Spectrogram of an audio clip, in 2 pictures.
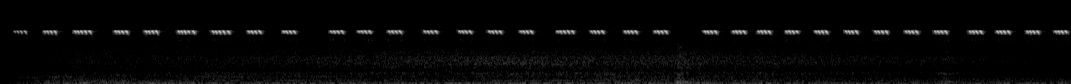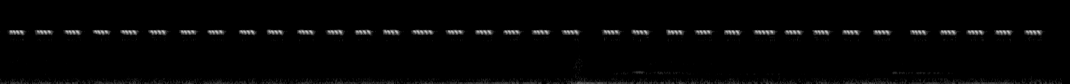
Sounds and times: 0.2s prototypical cricket sound 21.2s

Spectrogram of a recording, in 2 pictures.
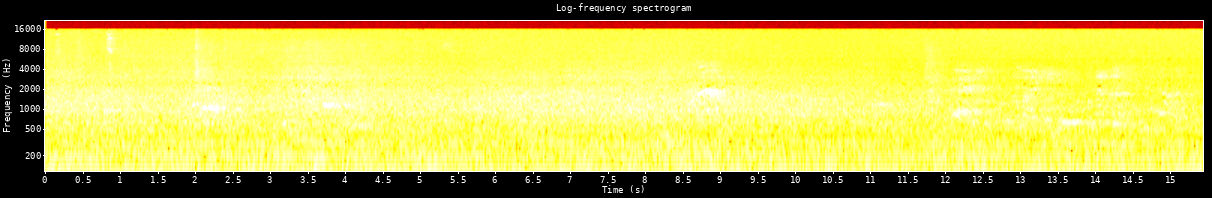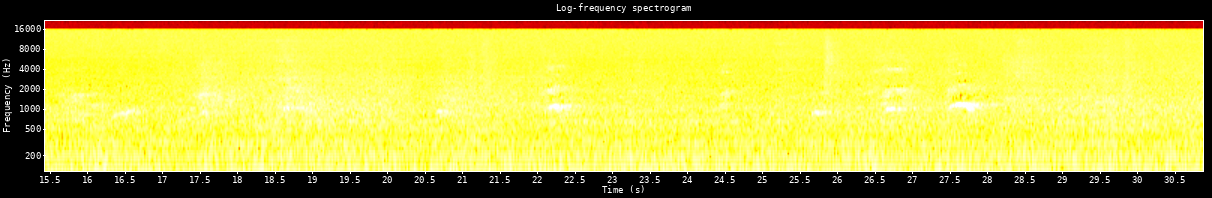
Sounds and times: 0.0s moderate, yet constant traffic 30.8s

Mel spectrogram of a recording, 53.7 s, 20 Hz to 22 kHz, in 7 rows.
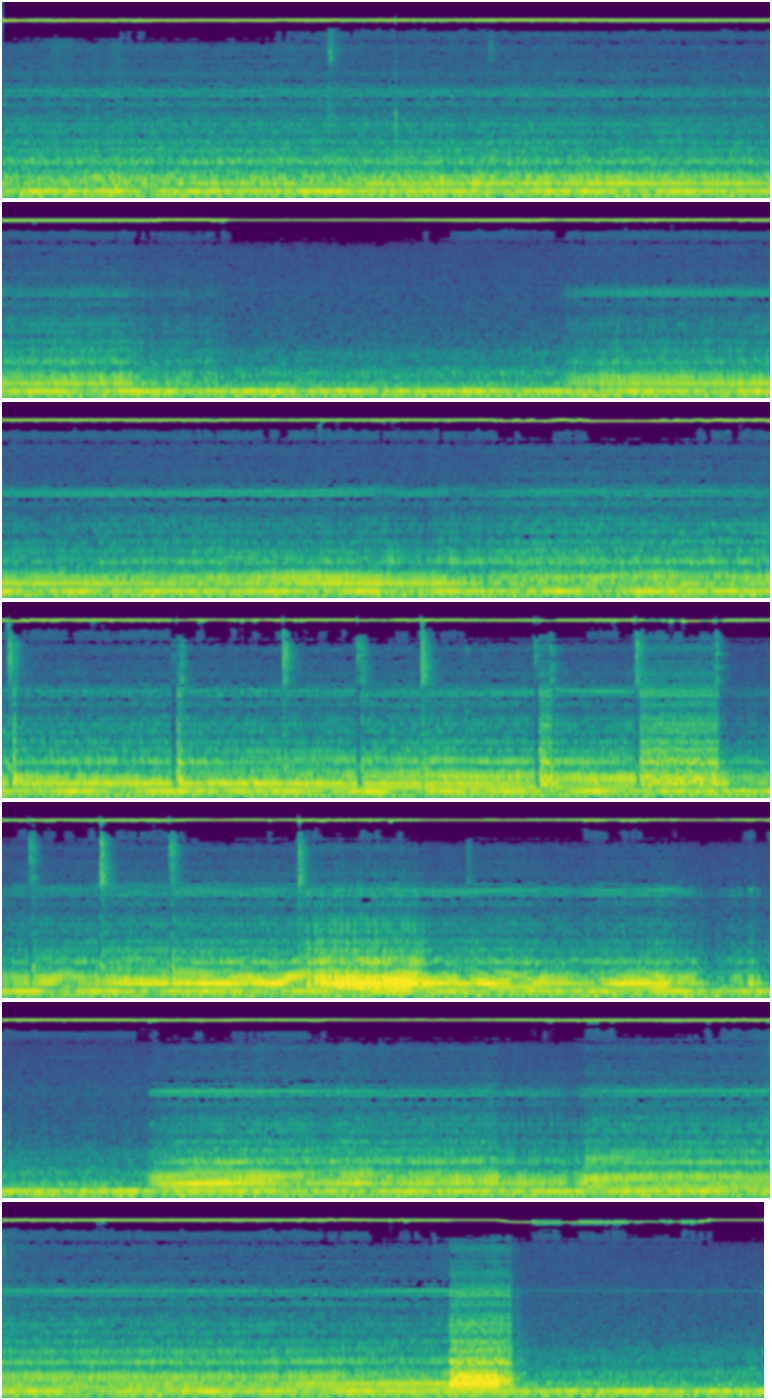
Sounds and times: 0.0s Analog CRT TV electronic static noise 10.2s
10.8s Analog CRT TV electronic static noise 53.7s

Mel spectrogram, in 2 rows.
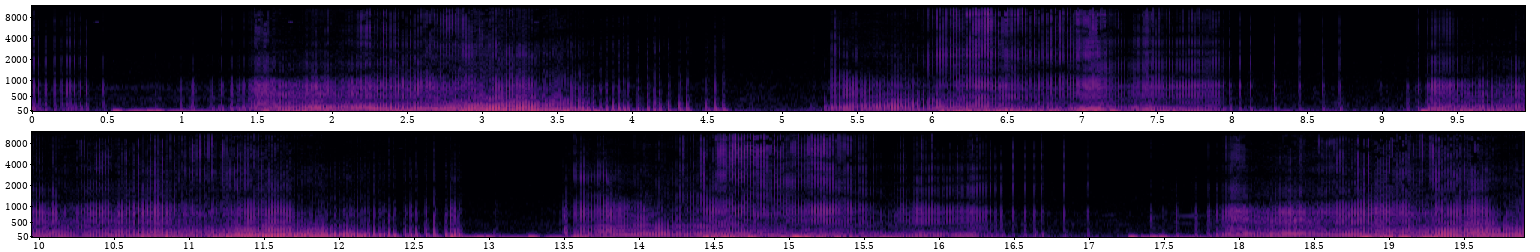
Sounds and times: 0.0s Zipper sound 4.7s
5.3s Zipper sound 8.2s
9.2s Zipper sound 12.9s
13.5s Zipper sound 16.8s
17.6s Zipper sound 19.9s

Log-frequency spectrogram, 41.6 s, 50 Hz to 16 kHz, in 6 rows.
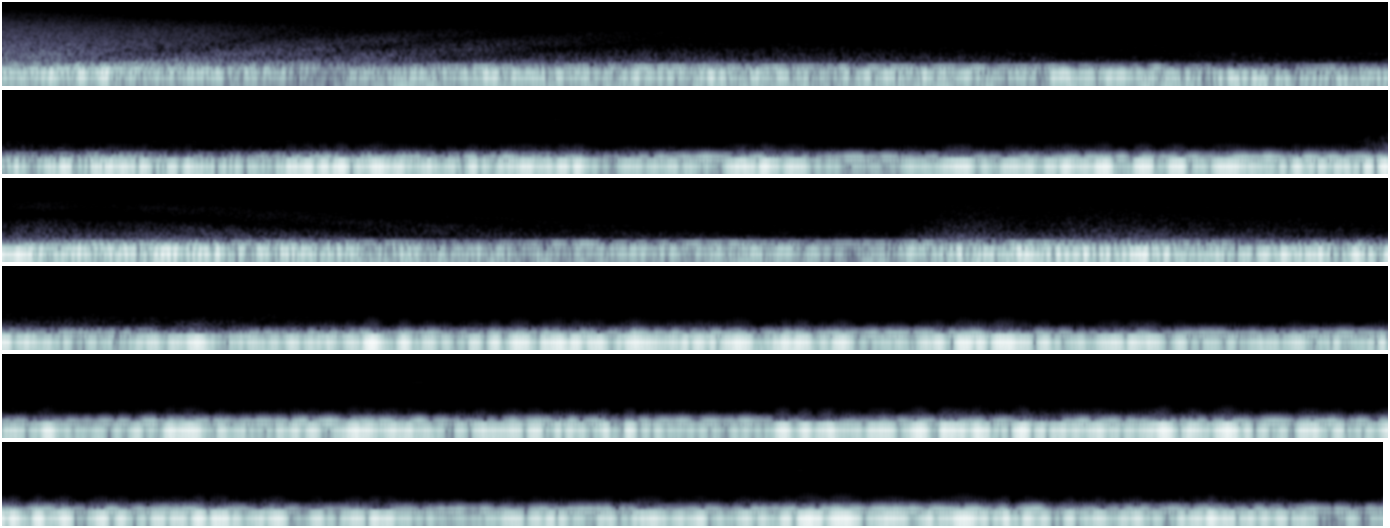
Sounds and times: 0.0s drone 8.8s
0.0s repetitive rumble sounds 9.8s
13.5s repetitive rumble sounds 24.6s
13.8s drone 22.8s

